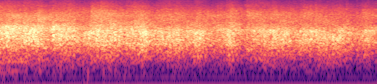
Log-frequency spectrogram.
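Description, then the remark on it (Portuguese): A crowd applauds the Lord steadily, a dense wash of many hands clapping together that holds at an even level throughout, with no voices over it. “Vamos aplaudir o Senhor.”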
